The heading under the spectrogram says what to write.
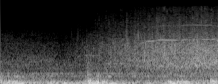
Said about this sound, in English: Yay, there's a clap button on here. Hold on, let me see if I can do it. Where's my clap button? Right, let's try this.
